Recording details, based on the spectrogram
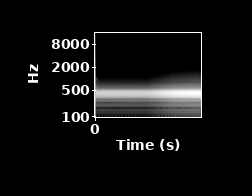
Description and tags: AUDEMAR Emma Devoir2-warming
For this song, I have used differents heartz to created a noise similar to an alarm. It's a disorderly noise that increase little to little to create an effect of fear.
ear, warming, noise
